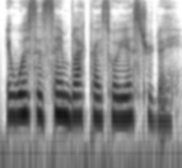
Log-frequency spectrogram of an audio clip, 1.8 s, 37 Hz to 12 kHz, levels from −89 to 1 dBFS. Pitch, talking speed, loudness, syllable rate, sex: 215 Hz, 265 wpm, -16 LUFS, 5.9 syllables/s, female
